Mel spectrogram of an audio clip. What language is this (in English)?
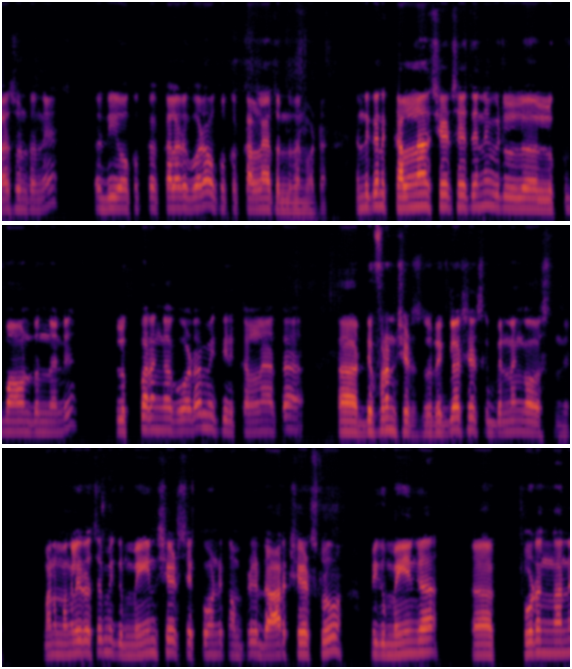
Telugu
